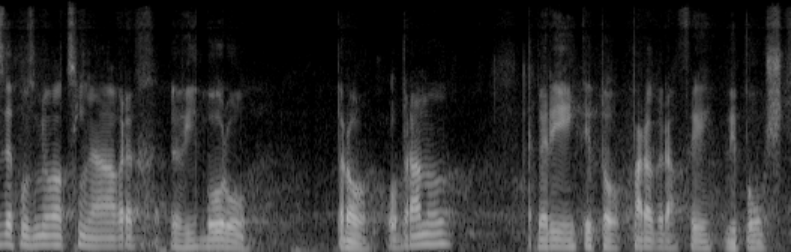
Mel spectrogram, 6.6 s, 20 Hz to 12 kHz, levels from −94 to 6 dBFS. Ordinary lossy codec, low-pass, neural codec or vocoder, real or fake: Opus, 24 kbps; 10.8 kHz; codec, 24 kHz, 1 kbps, SNAC; fake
